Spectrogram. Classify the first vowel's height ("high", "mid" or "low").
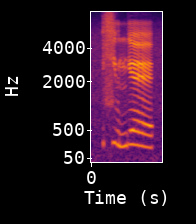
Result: high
